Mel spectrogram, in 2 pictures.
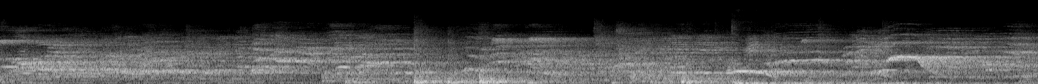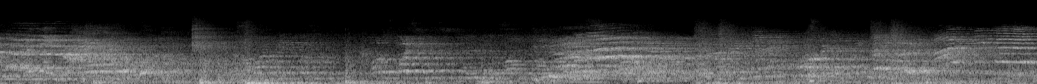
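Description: Young women call out and shout to each other in a large echoing hall.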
